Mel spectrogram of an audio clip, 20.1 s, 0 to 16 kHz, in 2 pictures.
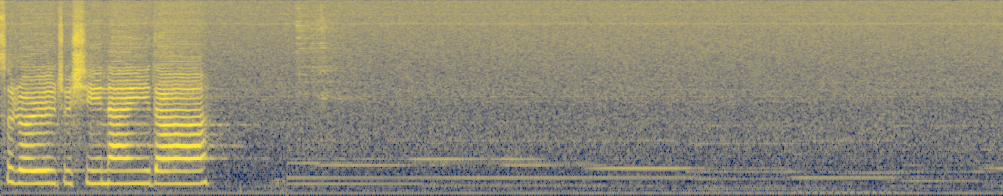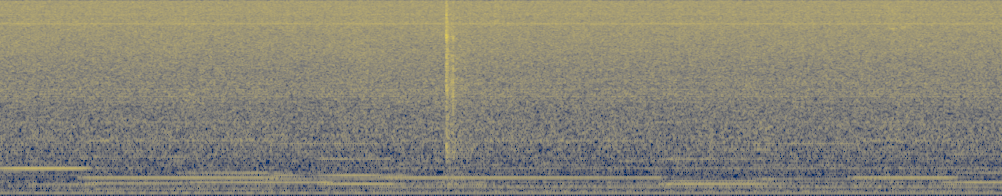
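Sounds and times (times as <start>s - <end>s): soft organ music: 1.4s - 20.0s.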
